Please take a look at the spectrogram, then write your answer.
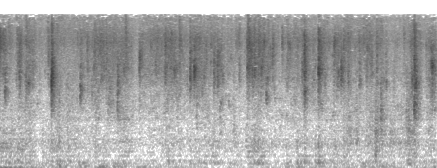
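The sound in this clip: Running shower water, a steady, even hiss of spray with small splashy fluctuations, with no talk over it.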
